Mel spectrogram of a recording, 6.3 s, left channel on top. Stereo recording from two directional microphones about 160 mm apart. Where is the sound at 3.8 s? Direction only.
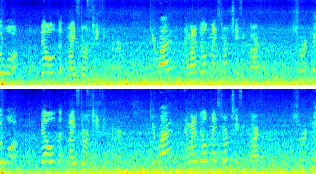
20° right (ahead or behind).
